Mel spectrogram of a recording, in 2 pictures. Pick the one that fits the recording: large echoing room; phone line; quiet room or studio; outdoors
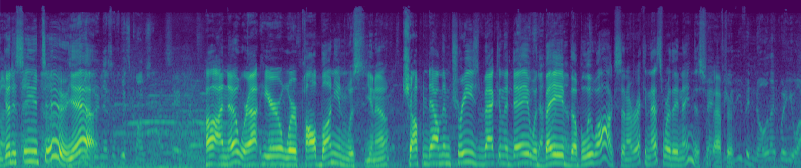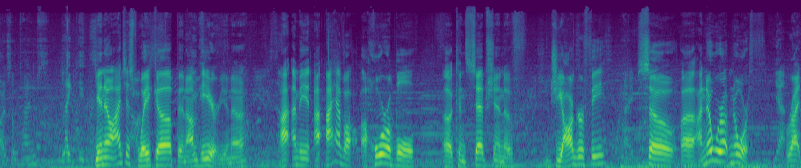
outdoors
